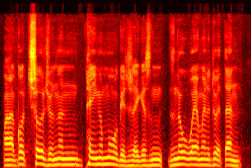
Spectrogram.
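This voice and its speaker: A young man in his early twenties answers questions with earnest, rambling sincerity, leaning on filler words as he thinks aloud. His voice sits at an ordinary pitch with a mellow, warm tone. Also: little pitch movement, quick pace, clear, resonant tone, dull audio. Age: 20s. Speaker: guest trader. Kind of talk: casual interview answers.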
